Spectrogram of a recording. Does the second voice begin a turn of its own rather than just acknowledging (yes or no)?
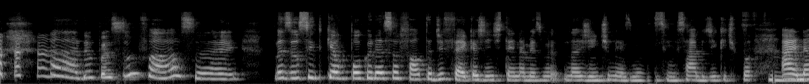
no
